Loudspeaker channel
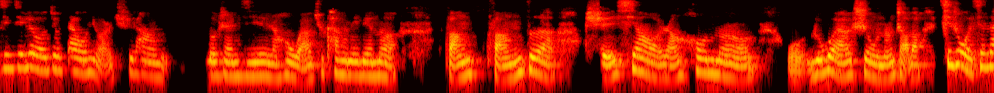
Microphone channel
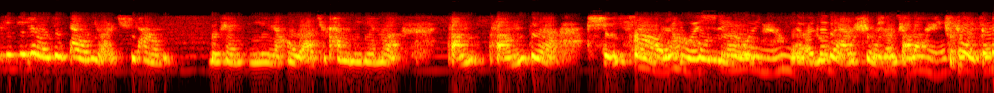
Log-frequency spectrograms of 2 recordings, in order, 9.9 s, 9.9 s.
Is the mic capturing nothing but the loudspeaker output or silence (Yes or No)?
No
